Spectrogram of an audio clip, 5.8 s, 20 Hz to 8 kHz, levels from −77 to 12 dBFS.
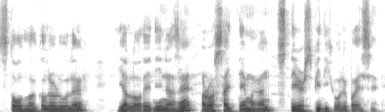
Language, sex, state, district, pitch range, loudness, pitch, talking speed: Nagamese, male, Nagaland, Kohima, 115-140 Hz, -17 LUFS, 120 Hz, 230 wpm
